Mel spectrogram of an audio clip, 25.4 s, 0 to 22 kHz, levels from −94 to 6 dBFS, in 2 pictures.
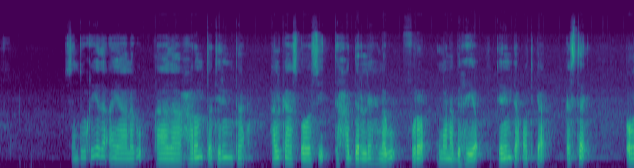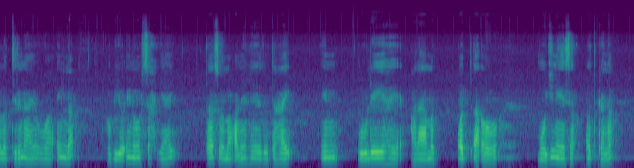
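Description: A speech recording in which automatic gain rising occurs from 1.59 to 4.77 s: the level climbs steadily by about 10 dB over roughly three seconds as the gain control, judging the input too quiet, turns itself up. Because the background noise swells in step with the voice, this is not the talker speaking louder or moving toward the microphone, which would raise the voice alone.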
